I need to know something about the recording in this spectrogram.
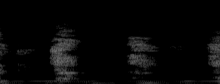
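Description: A wounded, dying man gasping for breath: two short, breathy gasps about a second apart.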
